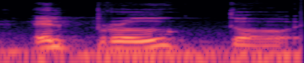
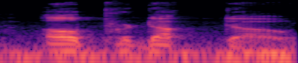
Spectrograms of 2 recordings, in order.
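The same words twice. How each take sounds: First: It is said with a Spanish pronunciation. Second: It is said with an English pronunciation. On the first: The speaker calls it right. "it was a Spanish word" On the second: The speaker calls it wrong. "they never pronounced the name of the brand correctly. They always said"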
